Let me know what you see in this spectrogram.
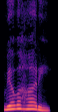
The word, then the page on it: ವಾಯುವಿಹಾರ: vāyu vihāra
